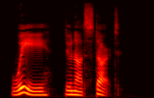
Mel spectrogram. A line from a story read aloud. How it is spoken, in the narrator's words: Adam answered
